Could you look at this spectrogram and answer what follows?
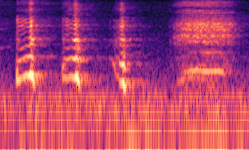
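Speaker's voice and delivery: high, soft giggle; short amused giggle; laugh. Real, not acted. Tickled by the yucky punchline, laughing.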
